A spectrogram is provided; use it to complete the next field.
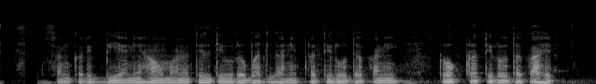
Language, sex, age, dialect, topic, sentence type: Marathi, male, 25-30, Standard Marathi, agriculture, statement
